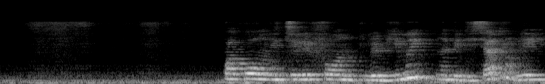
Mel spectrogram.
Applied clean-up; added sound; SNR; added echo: none; none; none; reverberation time 0.5 s.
